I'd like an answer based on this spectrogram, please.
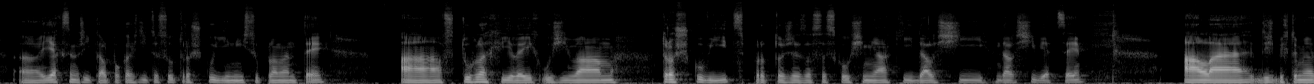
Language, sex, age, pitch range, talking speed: Czech, male, 20-39, 90-100 Hz, 130 wpm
